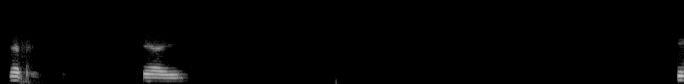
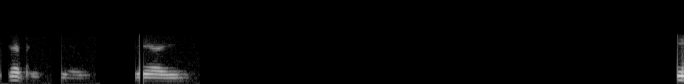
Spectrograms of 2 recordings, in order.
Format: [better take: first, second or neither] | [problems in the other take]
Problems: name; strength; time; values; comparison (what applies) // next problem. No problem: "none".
second | noise reduction (neural mask model DeepFilterNet 3)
